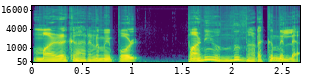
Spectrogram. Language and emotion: Malayalam, sad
